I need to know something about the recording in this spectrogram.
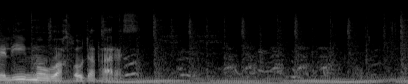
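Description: Caucasian shepherd dogs barking several times in the first second, over a steady low musical drone that carries on through the rest.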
